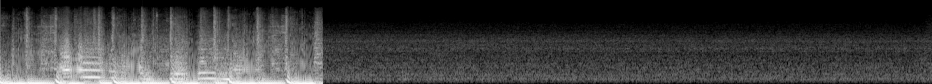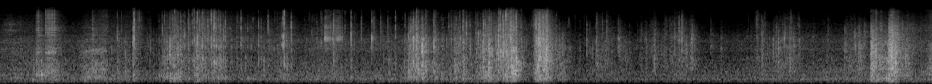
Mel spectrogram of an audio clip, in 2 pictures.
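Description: Music with a heavy beat and vocals that cuts off suddenly about three seconds in, leaving quiet room tone. From about halfway on, crinkling and rustling of packaging as a shipping box and its bag are handled.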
